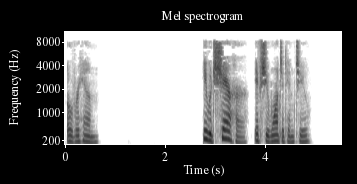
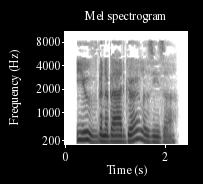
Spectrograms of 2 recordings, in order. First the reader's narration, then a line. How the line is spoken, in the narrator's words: Ram intoned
